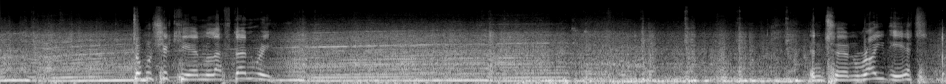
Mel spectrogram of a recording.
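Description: A rally car engine roars loudly at high revs, rising and dropping as the gears change.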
